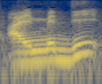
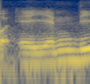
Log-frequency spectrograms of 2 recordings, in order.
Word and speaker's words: AMD: AMD o AMD, eh, così poi non mi cazziano per la pronuncia, avete entrambe le opzioni,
